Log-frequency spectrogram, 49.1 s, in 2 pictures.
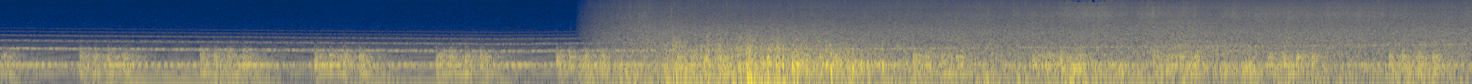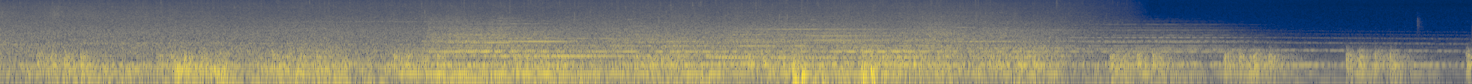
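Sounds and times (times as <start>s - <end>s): steady rain: 9.6s - 44.3s
rolling thunder: 9.7s - 43.9s.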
